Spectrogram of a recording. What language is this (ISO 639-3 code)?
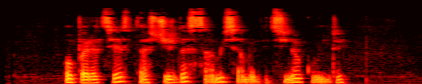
kat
